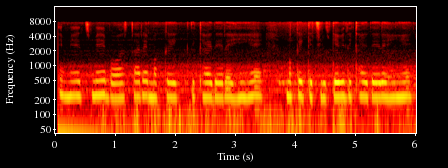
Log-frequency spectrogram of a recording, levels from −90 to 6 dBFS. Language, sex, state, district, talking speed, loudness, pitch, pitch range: Hindi, female, Uttar Pradesh, Jyotiba Phule Nagar, 170 wpm, -29 LUFS, 230 Hz, 220-235 Hz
